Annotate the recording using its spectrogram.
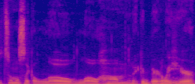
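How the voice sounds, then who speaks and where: Moderate-paced male speech against noticeable background noise. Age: 50s. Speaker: eyewitness interviewee. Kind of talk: interview testimony.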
